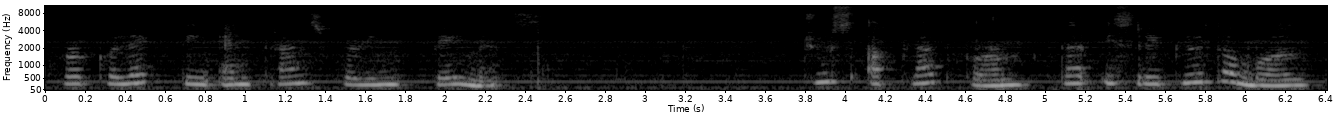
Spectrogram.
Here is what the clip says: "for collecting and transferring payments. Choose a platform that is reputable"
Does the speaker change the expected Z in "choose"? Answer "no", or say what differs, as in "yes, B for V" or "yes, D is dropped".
yes, S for Z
